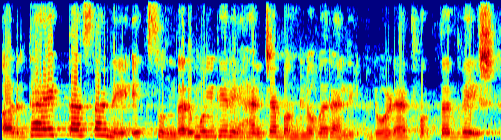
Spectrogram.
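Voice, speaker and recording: A woman narrating a story in a steady, expressive reading. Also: fairly high pitch, moderate pace. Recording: long reverb on the voice.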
